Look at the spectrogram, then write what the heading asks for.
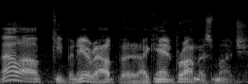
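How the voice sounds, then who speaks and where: The voice is a put-on character, raspy in sound. It moves at a moderate pace. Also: man. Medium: video game. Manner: casual, folksy.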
